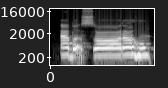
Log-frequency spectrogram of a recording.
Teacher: با ساکن ہے، اس کے اوپر قلقلہ کریں گے، صاد کو ہم بولڈ ریڈ کریں گے، موٹا کر کے پڑھیں گے۔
